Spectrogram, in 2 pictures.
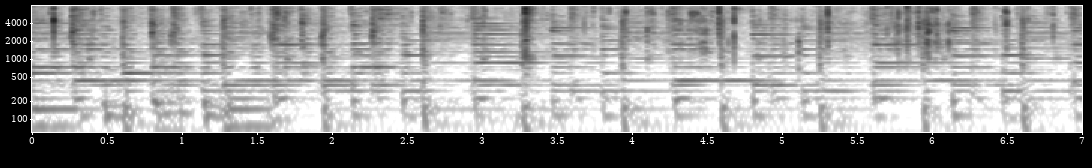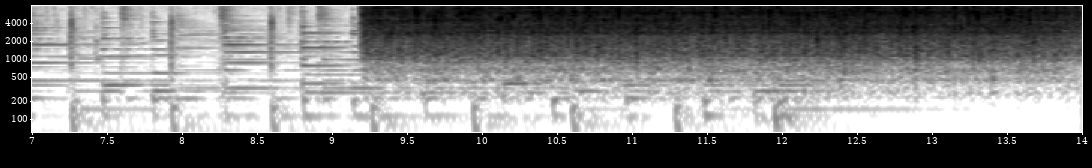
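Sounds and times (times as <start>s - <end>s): soft background music: 0.0s - 13.8s
food sizzling in a pan: 9.2s - 14.0s.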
